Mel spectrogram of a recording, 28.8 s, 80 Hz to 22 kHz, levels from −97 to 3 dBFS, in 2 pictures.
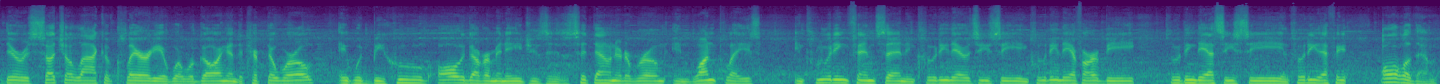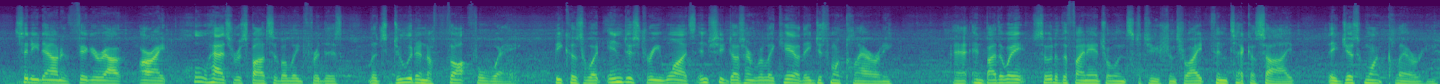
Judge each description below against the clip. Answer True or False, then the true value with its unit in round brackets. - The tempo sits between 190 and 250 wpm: True (200 wpm)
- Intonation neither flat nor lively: True (3.0 semitones)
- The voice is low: True (130 Hz)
